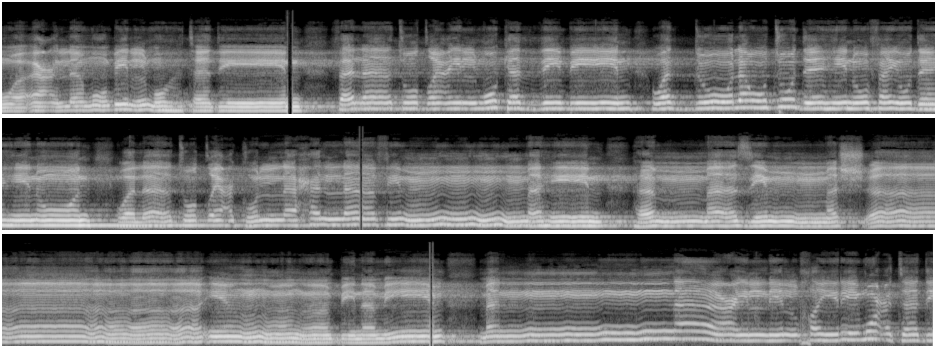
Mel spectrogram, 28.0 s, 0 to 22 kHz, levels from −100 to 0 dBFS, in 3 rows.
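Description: The audio was encoded as separate pieces about 10 seconds long and joined without trimming, so each encoder's start-up delay and end-of-piece padding remain as a gap at a join of encoded pieces. Silence drops into otherwise continuous sound at 2.86 to 2.91 s (about 52 ms), 12.91 to 12.94 s (31 ms) and 22.94 to 22.98 s (31 ms). Each dropout has smeared edges, and the sound resumes where it left off.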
